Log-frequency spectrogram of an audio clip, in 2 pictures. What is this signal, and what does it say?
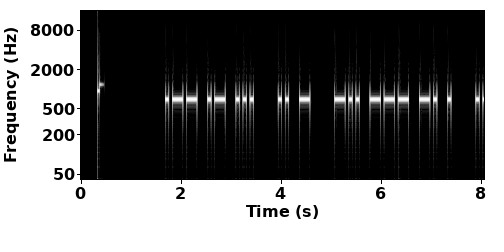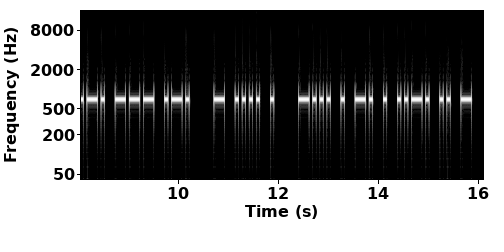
Morse code, heard as a keyed tone, about 17 wpm, 700 Hz. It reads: WAS IT DONE FOR THE BENEFIT
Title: Sentences from Top 1000 Words - Review Part 6 - 17wpm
